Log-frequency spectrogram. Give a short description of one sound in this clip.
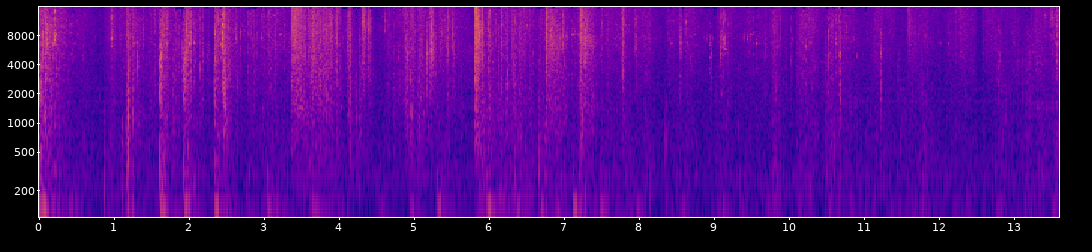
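Footsteps thud on a hard floor at a quick pace.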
